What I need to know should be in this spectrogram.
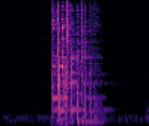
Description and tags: Can drop
Dropped a coca cola can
